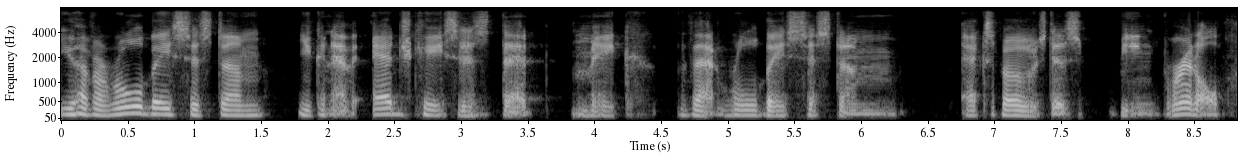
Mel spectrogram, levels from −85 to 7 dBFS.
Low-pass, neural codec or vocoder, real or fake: 7.2 kHz; vocoder, 22.05 kHz, 80 mel bands, HiFi-GAN; fake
